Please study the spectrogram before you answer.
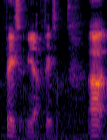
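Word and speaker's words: Facyson: Pronounced Faison. Faison.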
